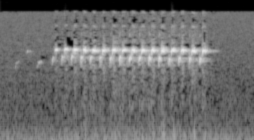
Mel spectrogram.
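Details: Cádiz-style Spanish European goldfinch song from a song tape: a few thin introductory notes, then a long rapid silvery trill of repeated high pulses for about one and a half seconds before stopping.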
